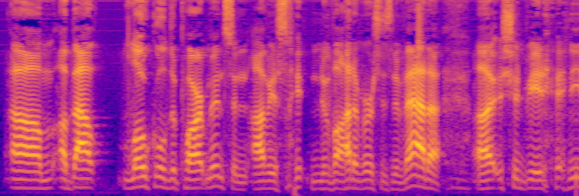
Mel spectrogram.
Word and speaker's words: Nevada: But you got to tell your co-hosts, you know, Tom Morris Jr. and Sean Stick Larkin, how to pronounce Nevada. It's not Nevada, it's Nevada.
